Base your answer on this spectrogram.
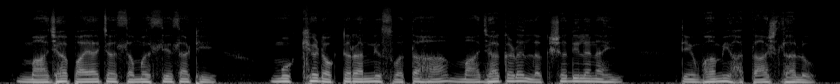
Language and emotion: Marathi, sad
